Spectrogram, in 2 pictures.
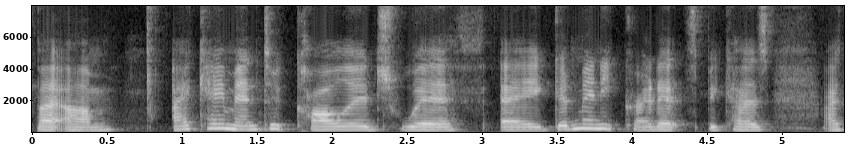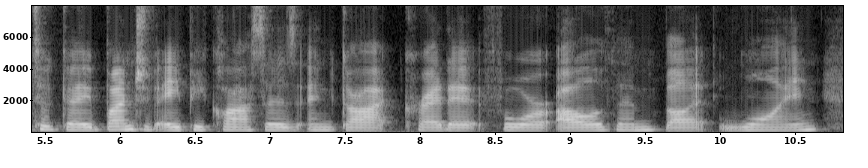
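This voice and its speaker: A woman with an unremarkable speaking voice talks at a fairly slow pace and a fairly low pitch, her intonation fairly even. The recording is very clean, with a silent background. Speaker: podcast co-host, college student. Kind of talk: casual chat.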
